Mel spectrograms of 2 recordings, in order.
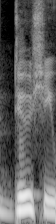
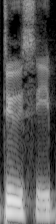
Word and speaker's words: Ducey: to tell you and that's not how you say it Adam no you pronounce it Ducey but Doug douchi one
